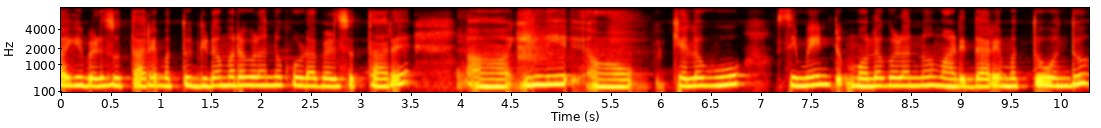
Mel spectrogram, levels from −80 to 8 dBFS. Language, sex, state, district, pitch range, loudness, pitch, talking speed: Kannada, female, Karnataka, Belgaum, 225-250 Hz, -12 LUFS, 235 Hz, 95 wpm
